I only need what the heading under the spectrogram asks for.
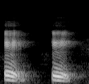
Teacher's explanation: É um I que você abre mais a boca. E.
